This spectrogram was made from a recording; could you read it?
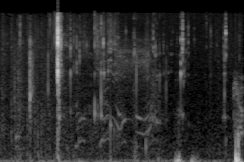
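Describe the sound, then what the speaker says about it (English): A person chewing a large wad of gum up close, with wet smacking and crunchy bites at irregular moments and a few sharp louder chomps. "I have to chew this gum"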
